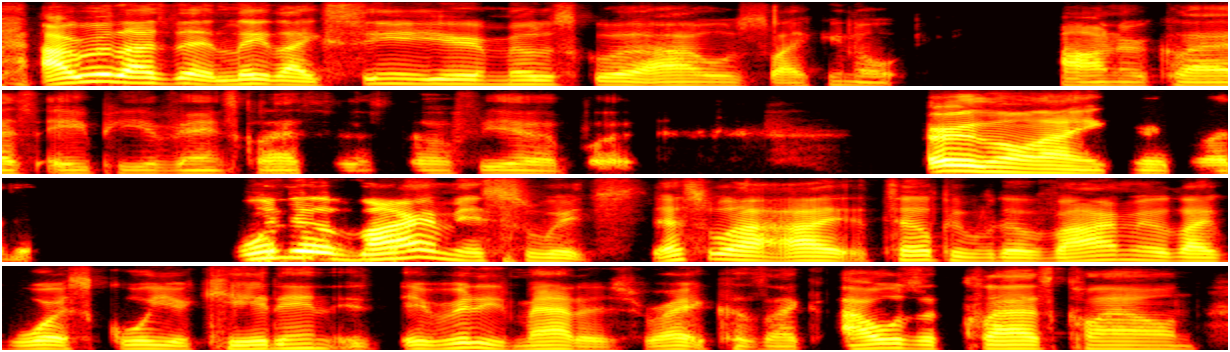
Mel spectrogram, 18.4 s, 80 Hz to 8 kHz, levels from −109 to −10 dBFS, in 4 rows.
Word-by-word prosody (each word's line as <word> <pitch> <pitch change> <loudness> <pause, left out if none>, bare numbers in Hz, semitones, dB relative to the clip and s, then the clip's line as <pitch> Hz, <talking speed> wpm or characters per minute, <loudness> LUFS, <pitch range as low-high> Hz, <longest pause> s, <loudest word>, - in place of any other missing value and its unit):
I - - +9
realized 200 -8 +7
that 155 -6 +1
late, 155 0 0
like, 120 -4 -1
senior 165 0 -8
year 155 -1 0
in 140 - -17
middle 140 0 -7
school, 125 -2 -8
I 115 +1 -4
was 110 -3 -14
like 95 +3 -11
you 130 - -20
know, 105 -3 -16 0.6
honor 110 -1 -7
class, 110 -2 -7
AP 110 +1 -14
advanced 110 0 -13
classes 110 -1 -12
and 105 -1 -19
stuff, 105 -2 -18
yeah, 110 -3 -11
but - - -15 1.1
early 190 -3 +9
on, 150 -4 +3
I 130 -2 +3
ain't 110 - -8
care 110 -1 -10
about 100 0 -10
it. - - -15 0.7
When 215 +7 +3
the 230 -2 +10
environment 180 - +5
switched, 115 -8 -11
that's 175 - -4
why 175 -4 +2
I 140 -2 +1
tell 160 0 -3
people, 135 -6 -12
"The 120 -2 -4
environment 145 +6 -3
of, 135 - -8
like, 120 -2 -2
what 130 +1 -3
school 135 0 -9
your 120 -4 -7
kid 130 +4 -6
in, 145 0 -7
it 105 - -18
it 130 - -6
really 160 -3 -3
matters." 110 -6 -5
Right, 120 +3 -6
'cause, - - -15
like, 105 -1 -12
I - - +1
was 150 -1 -1
a 130 - -6
class 135 -1 -1
clown 125 -3 -9
130 Hz, 200 wpm, -22 LUFS, 110-155 Hz, 1.1 s, the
